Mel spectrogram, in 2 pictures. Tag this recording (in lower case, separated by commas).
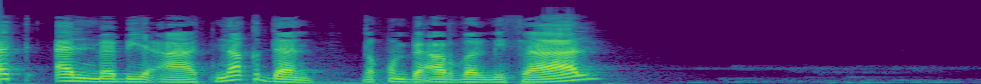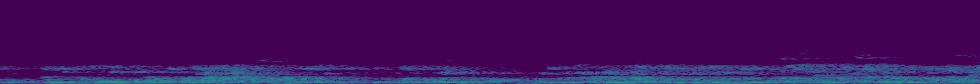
silence, speech, inside a small room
